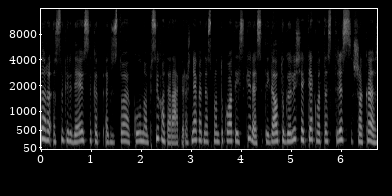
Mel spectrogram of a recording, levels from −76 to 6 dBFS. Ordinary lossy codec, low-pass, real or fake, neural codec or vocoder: Opus, 24 kbps; 14.4 kHz; real; none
